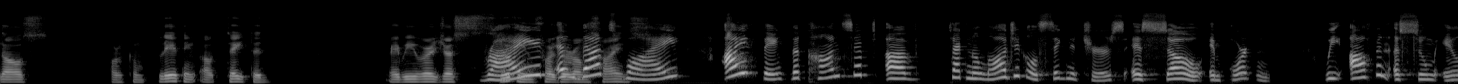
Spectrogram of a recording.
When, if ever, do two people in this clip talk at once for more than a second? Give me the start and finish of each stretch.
4.8-6.5

